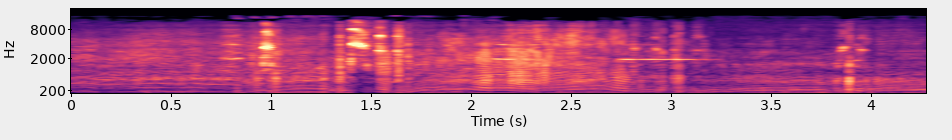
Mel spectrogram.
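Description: Mitsubishi Lancer Evolution rally car's engine at full effort on a gravel stage, its revs climbing and dropping several times through gear changes, with a few sharp cracks over it.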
